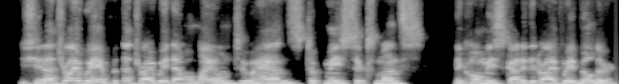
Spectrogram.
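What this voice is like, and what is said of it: Put-on accent telling a joke. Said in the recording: “whatever that accent was”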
